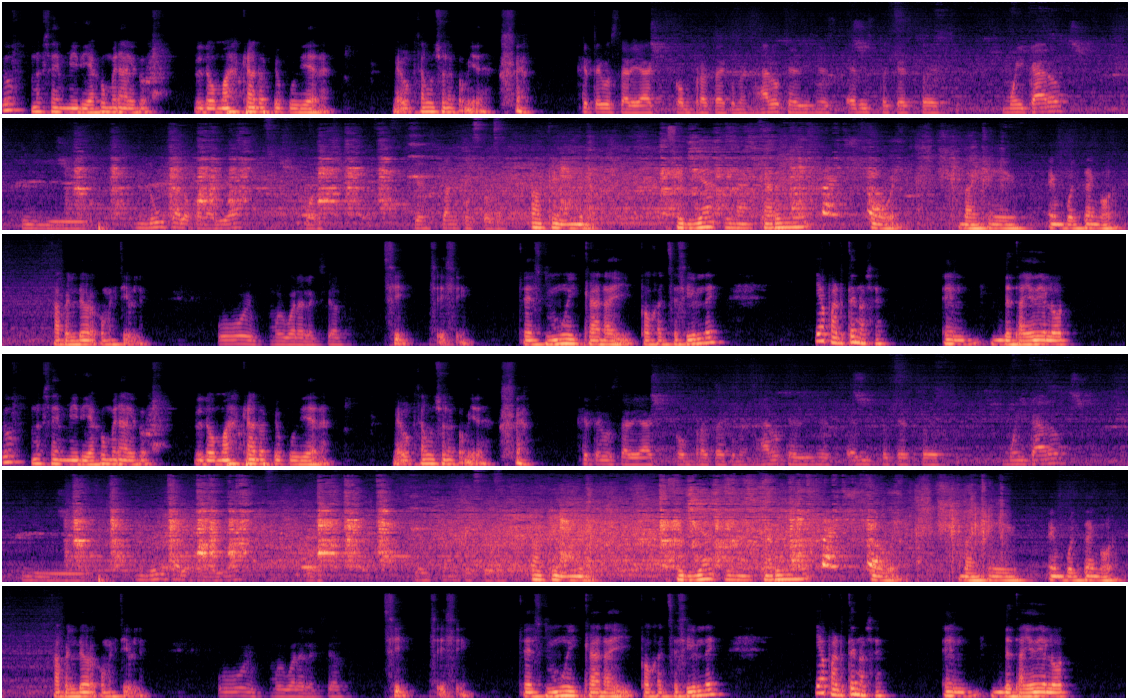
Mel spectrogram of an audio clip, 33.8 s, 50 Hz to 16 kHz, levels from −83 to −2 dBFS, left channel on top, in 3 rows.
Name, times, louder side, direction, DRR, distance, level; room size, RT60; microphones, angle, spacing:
voice 1, 0.0-1.7 1.9-3.3 3.9-5.3 16.5-17.3 17.9-19.4 19.9-20.3 20.8-22.5 23.0-23.9 26.4-27.2 27.7-30.0 30.7-31.3 31.9-33.1, right 1 dB, ahead, 0.5 m, -23 dB
voice 2, 5.8-9.5 10.0-10.7 11.5-12.2 12.6-13.7 14.3-14.6 15.4-16.3 24.7-26.0, left 3 dB, 60° left, 0.6 m, -31 dB
sound 1, 6.5-23.1, left 1 dB, 20° left, 1.8 m, -41 dB
sound 2, 11.9-21.3, right 6 dB, 65° right, 0.5 m, -24 dB
3.9 x 3.1 x 3.0 m
head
